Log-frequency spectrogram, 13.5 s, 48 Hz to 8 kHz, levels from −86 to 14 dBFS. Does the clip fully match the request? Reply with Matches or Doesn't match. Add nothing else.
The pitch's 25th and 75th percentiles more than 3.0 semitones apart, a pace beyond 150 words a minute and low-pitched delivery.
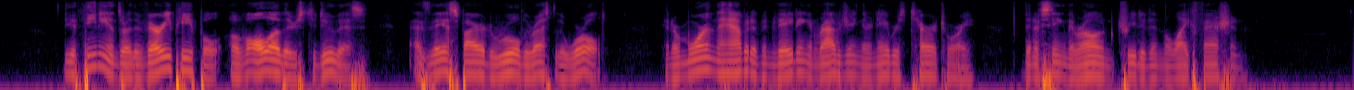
Matches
